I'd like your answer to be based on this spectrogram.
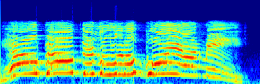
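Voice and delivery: very high, loud cry; shouting for help. A narrator's reading. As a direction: yell for help, squashed. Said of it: "lay there shouting".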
